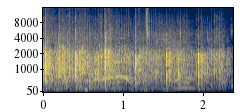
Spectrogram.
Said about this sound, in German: Großen Applaus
